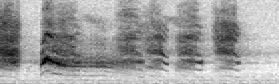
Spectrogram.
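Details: Steller's jay gives about five harsh, raspy shacks, roughly two per second, over a faint low hum, while jays mob a red-tailed hawk on a tall Monterey pine to chase it from their territory, Del Monte Forest, California.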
